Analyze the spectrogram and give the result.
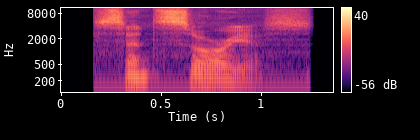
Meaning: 1. Addicted to censure and scolding; apt to blame or condemn; severe in making remarks on others, or on their writings or manners 2. Implying or expressing censure
- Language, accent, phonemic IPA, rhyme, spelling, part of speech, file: English, US, /sɛnˈsɔɹiəs/, -ɔːɹiəs, censorious, adjective, En-us-censorious.ogg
